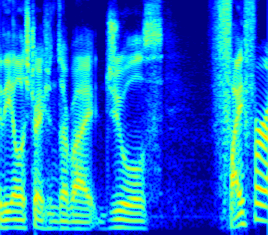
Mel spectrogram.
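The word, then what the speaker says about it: Feiffer: illustrations are by jwes Fifer I think is how you say it f e i FF e r yeah that's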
